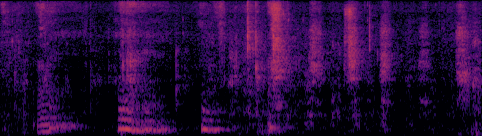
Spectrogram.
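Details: Two playing schnauzers, one miniature and one giant; a few strong, low, rough growl-whines about a second apart, then fading softer grumbles and panting.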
